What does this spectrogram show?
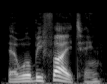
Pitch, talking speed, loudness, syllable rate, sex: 140 Hz, 225 wpm, -16 LUFS, 6.7 syllables/s, male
